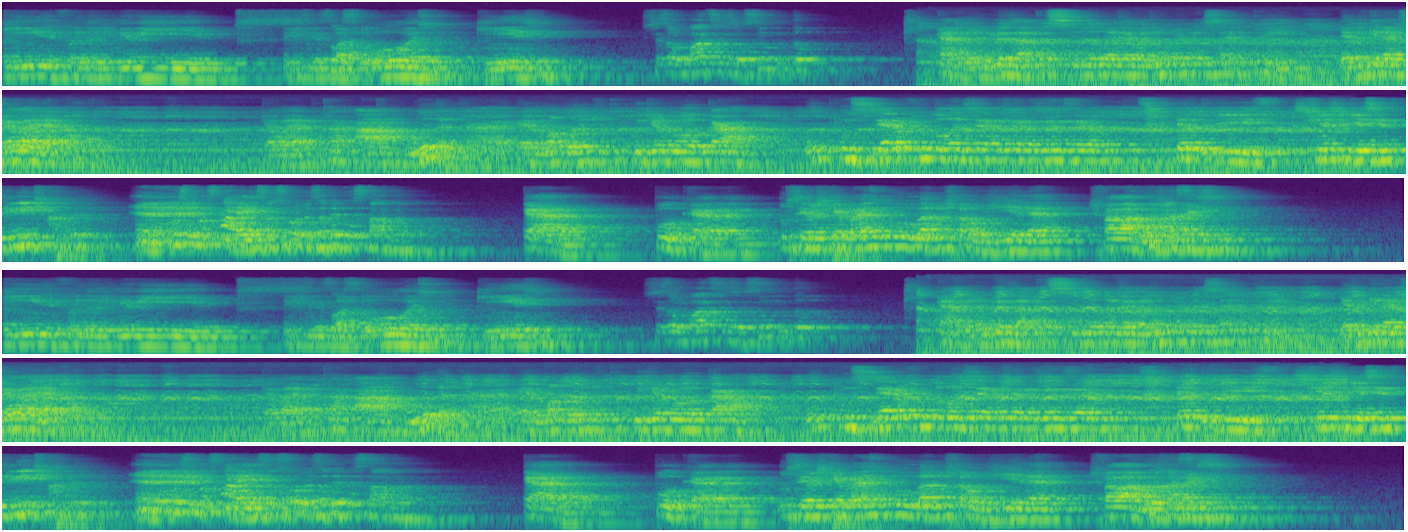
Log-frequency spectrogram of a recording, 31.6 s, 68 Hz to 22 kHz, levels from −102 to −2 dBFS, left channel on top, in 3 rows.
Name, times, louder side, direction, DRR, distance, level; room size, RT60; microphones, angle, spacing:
voice 1, 0.0-1.5 2.1-3.3 3.6-4.1 7.0-11.3 12.5-21.7 22.0-23.0 25.0-25.4 26.0-26.6 26.9-28.9 29.2-30.3, equal, 10° left, -9 dB, 2.4 m, -22 dB
voice 2, 1.8-2.9 4.8-6.1 10.4-11.2 22.3-24.1 29.7-30.2, left 1 dB, 80° left, 0 dB, 1.1 m, -26 dB
sound 1, 6.9-20.6, right 3 dB, 40° right, 0.6 m, -28 dB
10.0 x 7.0 x 3.3 m, 1.3 s
head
